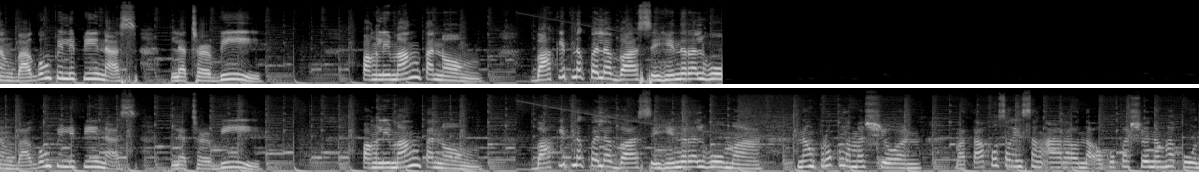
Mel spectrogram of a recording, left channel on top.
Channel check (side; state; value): left; drops out; at 7.2 s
